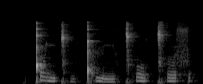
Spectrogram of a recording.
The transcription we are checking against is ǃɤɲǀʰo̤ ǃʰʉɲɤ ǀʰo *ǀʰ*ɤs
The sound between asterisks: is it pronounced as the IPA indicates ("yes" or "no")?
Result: yes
